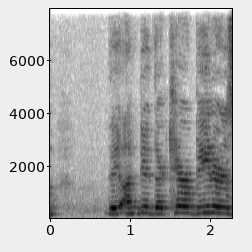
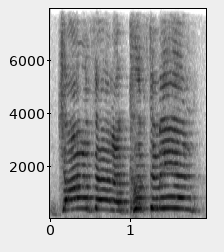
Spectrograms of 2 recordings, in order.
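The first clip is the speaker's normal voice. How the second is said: calling up; 8 semitones higher, 4 dB louder than usual. Acted. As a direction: holler to someone far above. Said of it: "he called up".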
